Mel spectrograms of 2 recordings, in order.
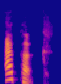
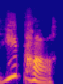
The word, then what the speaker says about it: Epoch: we were like Brendan how would you pronounce EP p o c and he's in America it's epic in England it's EPA and so we chose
